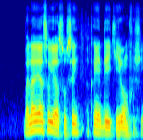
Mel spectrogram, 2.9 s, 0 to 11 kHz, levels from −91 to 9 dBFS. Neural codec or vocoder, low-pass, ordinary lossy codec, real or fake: none; none; none; real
